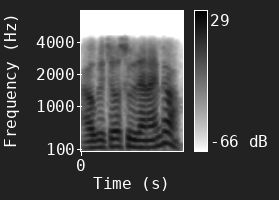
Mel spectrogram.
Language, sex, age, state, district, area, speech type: Odia, male, 45-60, Odisha, Angul, rural, conversation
